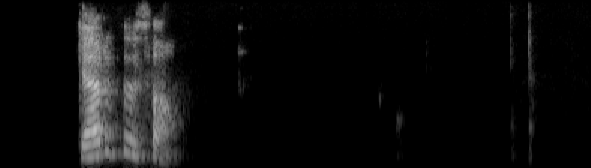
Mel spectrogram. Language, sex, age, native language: Icelandic, female, 50-59, Icelandic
